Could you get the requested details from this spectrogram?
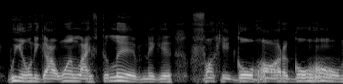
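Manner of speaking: low, deep movie-trailer announcer voice. Retelling what he said on the phone, in a Bruce Willis trailer voice. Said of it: "Why was he talking like a Bruce Willis trailer?".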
